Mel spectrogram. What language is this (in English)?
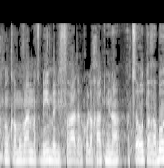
Hebrew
